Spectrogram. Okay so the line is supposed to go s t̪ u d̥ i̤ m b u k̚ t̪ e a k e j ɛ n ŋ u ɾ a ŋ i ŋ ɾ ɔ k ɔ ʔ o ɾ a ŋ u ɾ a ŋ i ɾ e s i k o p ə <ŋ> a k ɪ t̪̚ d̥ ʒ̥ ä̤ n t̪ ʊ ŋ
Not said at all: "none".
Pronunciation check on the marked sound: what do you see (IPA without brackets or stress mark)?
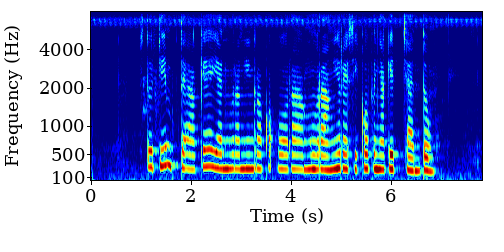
ɲ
